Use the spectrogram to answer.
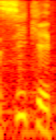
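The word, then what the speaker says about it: Székely: all went down then we get to the ck people the second most populous minority yes that's how you pronounce it basically cousins of the hungarians these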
